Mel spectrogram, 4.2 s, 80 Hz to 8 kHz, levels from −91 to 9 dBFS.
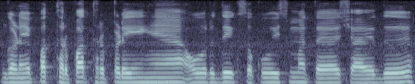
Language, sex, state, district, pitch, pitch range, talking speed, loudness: Hindi, female, Haryana, Jhajjar, 155 Hz, 155-160 Hz, 160 wpm, -18 LUFS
